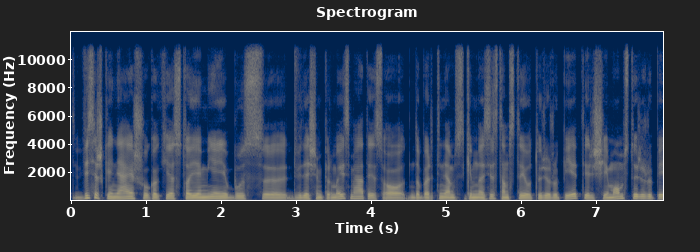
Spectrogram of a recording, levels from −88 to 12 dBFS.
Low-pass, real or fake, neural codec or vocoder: 10.8 kHz; fake; codec, 24 kHz, 3.1 kbps, DualCodec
